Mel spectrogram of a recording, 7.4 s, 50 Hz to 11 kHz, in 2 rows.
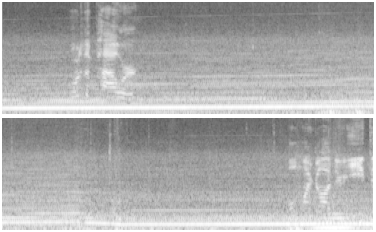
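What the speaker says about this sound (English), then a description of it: "Well, also, I'm braking the motor." Honda S2000 engine braking while driving on a track, a steady loud drone that dips slightly in pitch as revs fall, with a voice talking over it throughout.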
